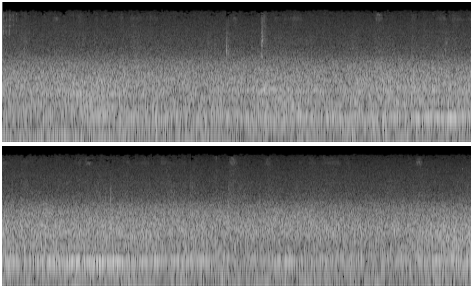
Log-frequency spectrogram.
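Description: Steady outdoor rumble of distant city traffic, with a low hum that swells briefly about six to nine seconds in.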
